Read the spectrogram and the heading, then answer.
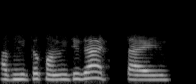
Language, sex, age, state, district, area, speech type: Bengali, female, 18-30, West Bengal, Uttar Dinajpur, urban, conversation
